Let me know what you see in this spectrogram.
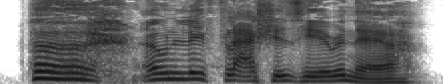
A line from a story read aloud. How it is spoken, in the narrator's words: the brain sighed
